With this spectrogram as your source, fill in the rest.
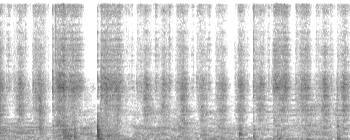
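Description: Wheat rava and ragi flour roasting in a pan, a soft dry scraping and shuffling as a spatula stirs it, with occasional light metallic clinks, steady and close.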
